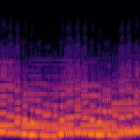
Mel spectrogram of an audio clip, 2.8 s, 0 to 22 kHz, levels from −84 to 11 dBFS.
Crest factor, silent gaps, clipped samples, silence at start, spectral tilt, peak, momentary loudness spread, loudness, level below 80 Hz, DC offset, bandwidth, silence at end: 12 dB; none; under 0.1%; 0 s; -9 dB/octave; -8 dBFS; 3 LU; -22 LUFS; -72 dBFS; under 0.1%; 7.2 kHz; 0 s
